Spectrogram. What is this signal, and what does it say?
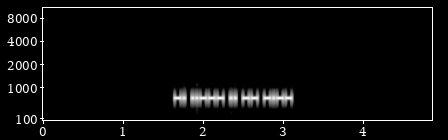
Morse code, heard as a keyed tone, about 44 wpm, 700 Hz. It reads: N2IMY
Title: USA Call Signs - 5 Characters - Repeated 2x - 45wpm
